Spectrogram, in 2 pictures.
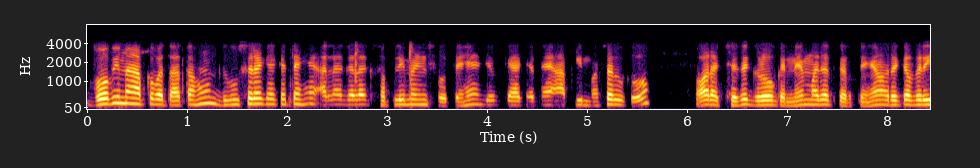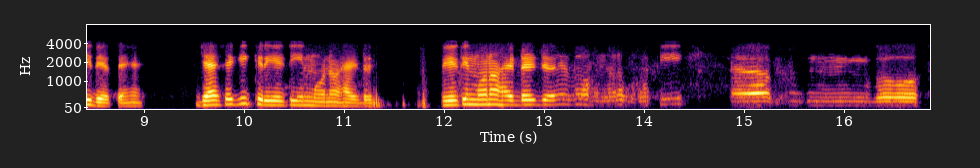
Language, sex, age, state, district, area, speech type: Urdu, male, 18-30, Uttar Pradesh, Rampur, urban, conversation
